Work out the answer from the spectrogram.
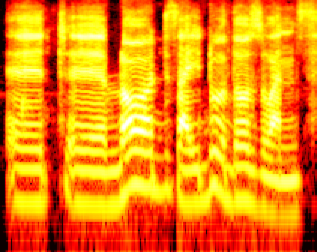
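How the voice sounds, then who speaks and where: Young ugandan-accented guy calling in, talks super slow and halting, dull dry call sound. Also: mid-range voice, lively intonation, a bit bright, dry recording. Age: young adult. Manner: hesitant, halting, with fillers and laughs. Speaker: caller, student and travel vlogger. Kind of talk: live call-in chat.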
